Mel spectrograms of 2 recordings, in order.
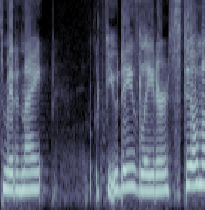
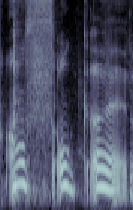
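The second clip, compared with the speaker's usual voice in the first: slow breathy whisper; whispered moan; much slower than usual. Retold or imitated. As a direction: breathe it out slowly. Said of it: "someone's gonna be like".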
